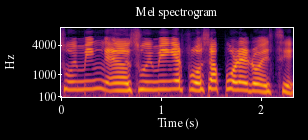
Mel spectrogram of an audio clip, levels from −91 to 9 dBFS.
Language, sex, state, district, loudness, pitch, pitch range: Bengali, female, West Bengal, Paschim Medinipur, -13 LUFS, 320 Hz, 290-335 Hz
